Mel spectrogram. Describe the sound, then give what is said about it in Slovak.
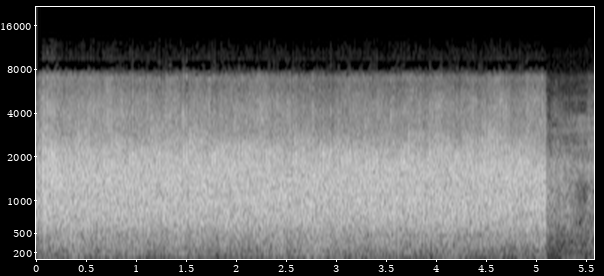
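Sustained applause in parliament after a speech by President Zelensky, with part of the opposition joining in: a dense, steady clatter of many hands clapping at even loudness for about five seconds before cutting off abruptly. “A k potlesku sa prída aj časť opozície.”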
